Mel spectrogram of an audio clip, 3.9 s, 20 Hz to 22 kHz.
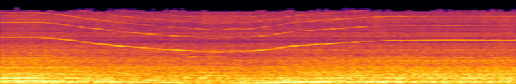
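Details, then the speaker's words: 1989 Lincoln Town Car with replacement Ford pickup radio: thin whistle in speakers falls and rises with revs over engine rumble; alternator whine, owner may add capacitors or suspects alternator nearing replacement. "so we're getting some kind of interference from the [Music] alternator so I may try to see if I can filter that out with capacitors or it may just be indicating new alternator will be needed soon"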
